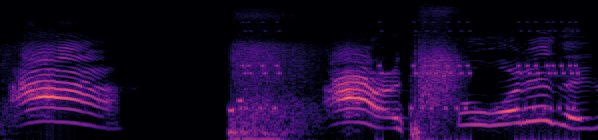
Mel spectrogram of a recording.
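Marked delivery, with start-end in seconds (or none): 0.1-2.9 loud high shriek of shock; sudden shocked cry; startled scream. Acted. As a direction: scream out in fright. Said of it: "Why did you scream like that?".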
